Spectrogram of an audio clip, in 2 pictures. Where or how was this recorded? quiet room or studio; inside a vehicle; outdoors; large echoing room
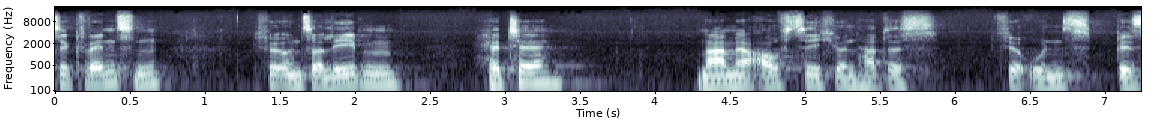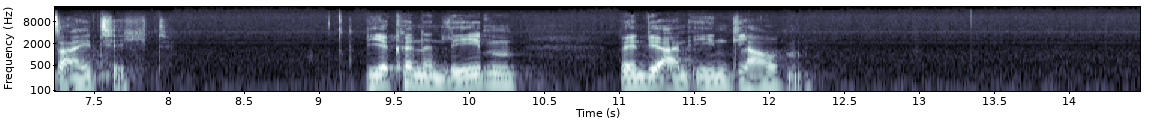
large echoing room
